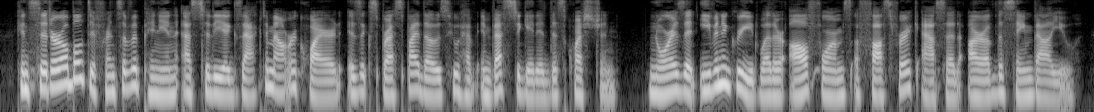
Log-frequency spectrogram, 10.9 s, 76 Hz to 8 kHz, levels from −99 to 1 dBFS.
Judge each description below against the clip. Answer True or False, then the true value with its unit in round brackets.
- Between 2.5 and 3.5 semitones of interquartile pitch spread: False (3.9 semitones)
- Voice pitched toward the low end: False (160 Hz)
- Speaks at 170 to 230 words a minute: True (190 wpm)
